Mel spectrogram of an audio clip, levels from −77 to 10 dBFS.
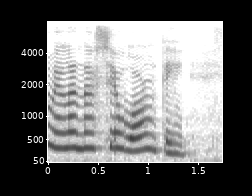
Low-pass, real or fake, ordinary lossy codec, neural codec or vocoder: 7.2 kHz; fake; none; codec, 16 kHz, 2 kbps, FunCodec, trained on Chinese and English, 25 frames a second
